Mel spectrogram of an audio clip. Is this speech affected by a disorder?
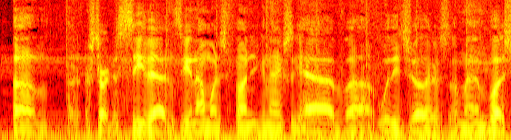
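No.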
